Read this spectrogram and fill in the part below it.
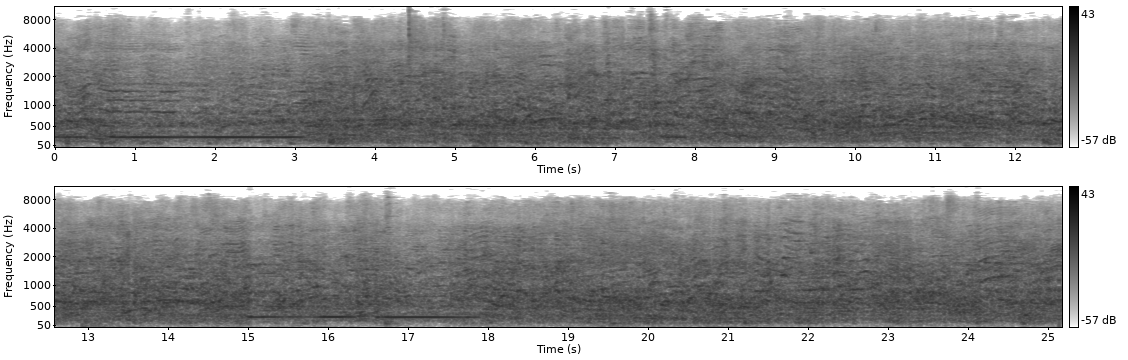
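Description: A large crowd of men and women talks and calls out loudly in an echoing hall.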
